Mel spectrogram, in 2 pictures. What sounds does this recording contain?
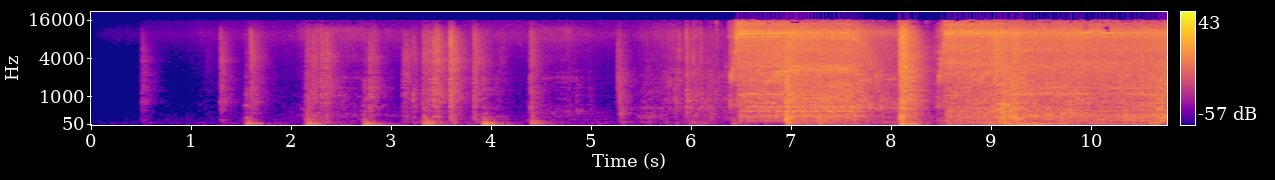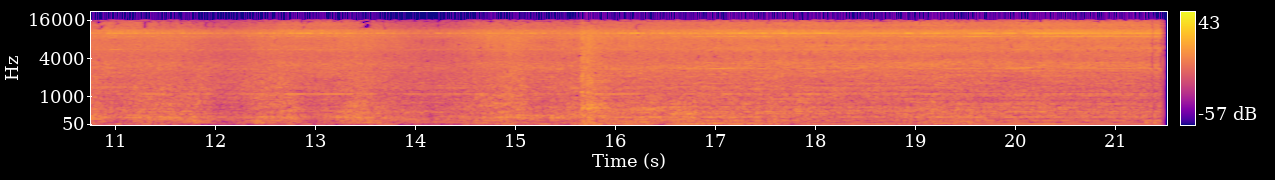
footsteps, vacuum cleaner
